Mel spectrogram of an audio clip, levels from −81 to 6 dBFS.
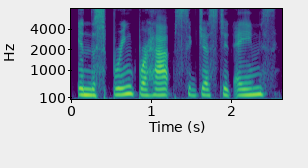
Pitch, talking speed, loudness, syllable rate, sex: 195 Hz, 135 wpm, -15 LUFS, 4.4 syllables/s, female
